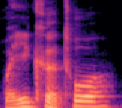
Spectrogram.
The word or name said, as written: 维克托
